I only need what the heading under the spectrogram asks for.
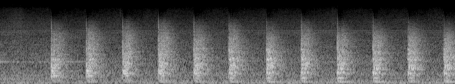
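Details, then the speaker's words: Leopard 45 catamaran hull after dry-glass repair, hammer tap test: even taps nearly three a second, each the same crisp solid uniform note with no dull thud; laminate sound. "there it's it's a very uniform sound and as discussed before you need to be aware of things like chains and stuff and shelving behind the hole and not get caught up in weird notes"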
